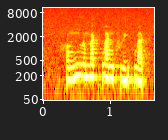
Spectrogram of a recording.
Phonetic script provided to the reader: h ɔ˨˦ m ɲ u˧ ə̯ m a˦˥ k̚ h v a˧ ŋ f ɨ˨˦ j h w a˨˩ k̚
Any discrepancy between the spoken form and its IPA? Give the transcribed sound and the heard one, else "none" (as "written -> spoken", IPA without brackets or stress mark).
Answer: v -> w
